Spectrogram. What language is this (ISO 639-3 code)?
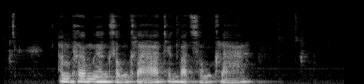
tha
